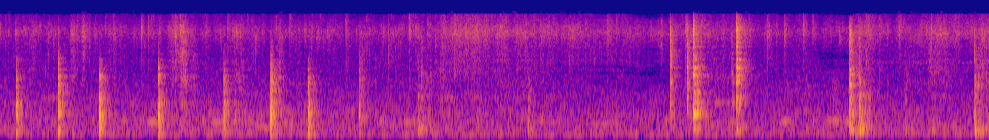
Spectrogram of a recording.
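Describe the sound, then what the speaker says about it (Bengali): Rice coated in spices is lightly fried in a pan, a soft sizzle under repeated scraping stirs and clinks of a spoon against the pan, steady and close. "চালটা একটু হালকা করে ভাজতে হবে।"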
